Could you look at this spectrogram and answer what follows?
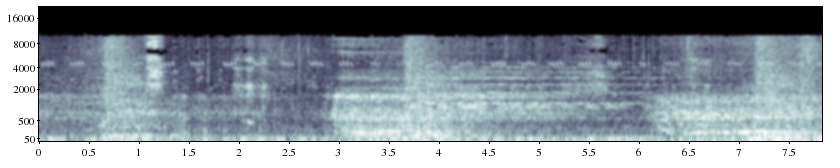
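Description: Horror-show sound design: rough, rumbling roar-like swells over a low drone, building up about three seconds in and again near the end.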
